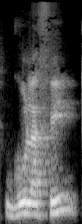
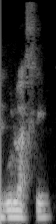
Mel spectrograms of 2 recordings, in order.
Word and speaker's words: Gulacy: Entonces, bueno, pues Gulacy, que se escribe así, Gulacy, G-U-L-A-C-Y, él dibujaba seguro esa etapa de Shang-Chi.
